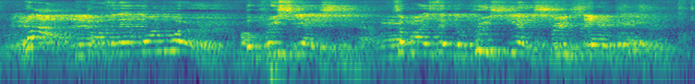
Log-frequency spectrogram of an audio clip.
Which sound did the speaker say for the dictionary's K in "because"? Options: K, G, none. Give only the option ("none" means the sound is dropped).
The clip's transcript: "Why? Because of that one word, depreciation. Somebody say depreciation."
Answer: none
